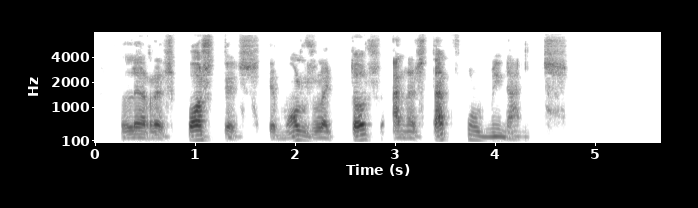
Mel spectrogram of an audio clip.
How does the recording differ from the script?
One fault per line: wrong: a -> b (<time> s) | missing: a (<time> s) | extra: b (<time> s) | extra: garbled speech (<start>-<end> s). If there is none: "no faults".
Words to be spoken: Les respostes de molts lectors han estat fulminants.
no faults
